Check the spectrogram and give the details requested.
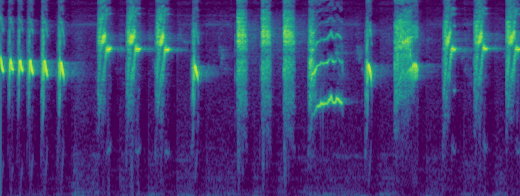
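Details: Cucak cungkok in active song for tutoring songbirds: an opening burst of rapid notes, then spaced slurred chirps and a rich warbled phrase with a lower whistled tone.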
